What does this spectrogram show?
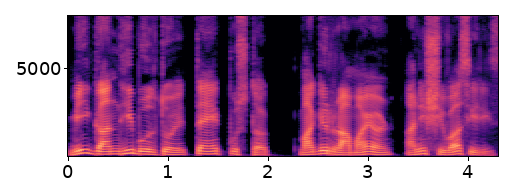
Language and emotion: Goan Konkani, neutral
